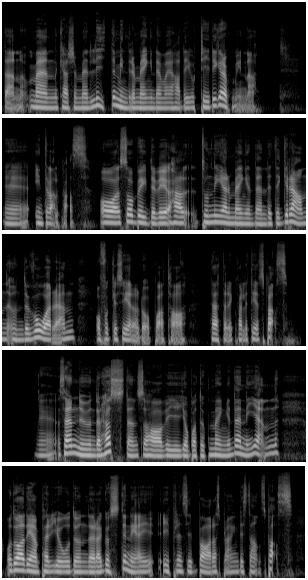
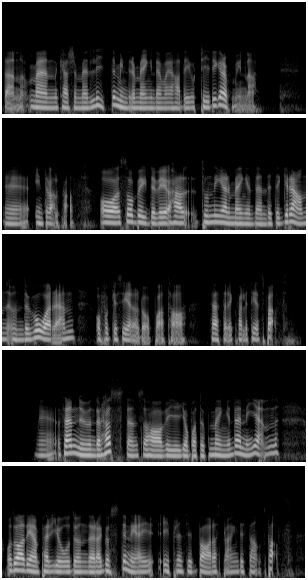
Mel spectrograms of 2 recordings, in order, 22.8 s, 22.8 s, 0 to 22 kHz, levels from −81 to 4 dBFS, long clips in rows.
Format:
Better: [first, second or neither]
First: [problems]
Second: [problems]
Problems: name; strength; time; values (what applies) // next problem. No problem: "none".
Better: first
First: none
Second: muffled; very; fading above 2.5 kHz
